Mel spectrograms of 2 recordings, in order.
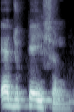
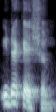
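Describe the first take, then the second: First: The word begins with an 'eh' vowel. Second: The word begins with an 'ee' vowel. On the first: The speaker calls it right. "But এটাকে বলতে হবে এডুকেশন" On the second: The speaker calls it wrong. "আমরা বলি ইডুকেশন"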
